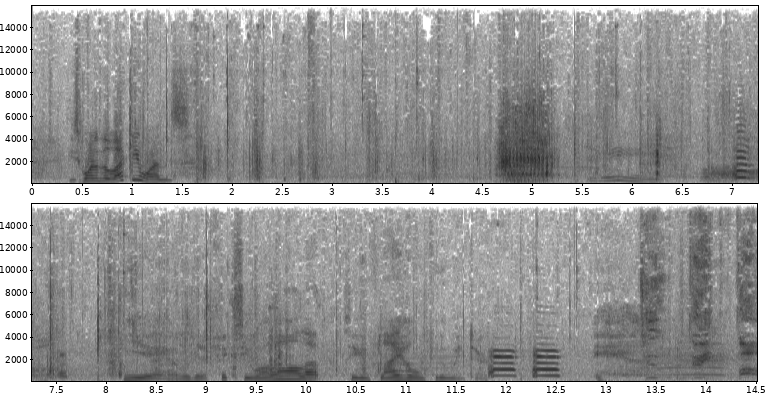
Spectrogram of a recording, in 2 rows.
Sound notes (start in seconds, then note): 4.6 horse snorts; 11.7 goose calls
